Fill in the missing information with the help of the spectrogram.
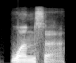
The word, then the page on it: oncer: British English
